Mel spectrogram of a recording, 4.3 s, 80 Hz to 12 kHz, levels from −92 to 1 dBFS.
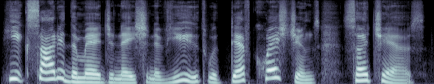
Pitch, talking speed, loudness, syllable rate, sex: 195 Hz, 150 wpm, -17 LUFS, 4.6 syllables/s, female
